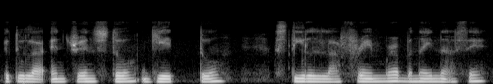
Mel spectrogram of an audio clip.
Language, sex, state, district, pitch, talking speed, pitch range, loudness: Nagamese, male, Nagaland, Kohima, 135 Hz, 145 wpm, 130-140 Hz, -16 LUFS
